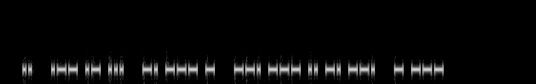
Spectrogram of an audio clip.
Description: Morse code, heard as a keyed tone, about 42 wpm, 700 Hz. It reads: I WAS NOT GOING TO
